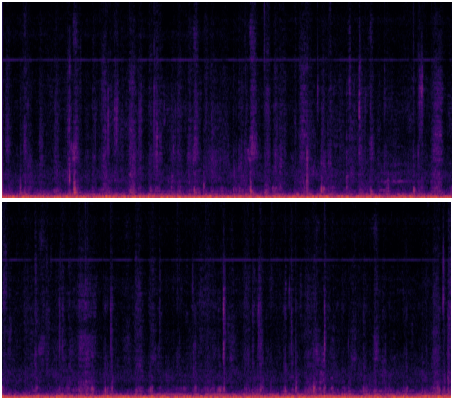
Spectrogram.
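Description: Newborn puppies suckling at their mother's teats: many small, irregular wet clicks and smacks over a steady low rumble.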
